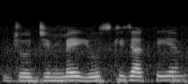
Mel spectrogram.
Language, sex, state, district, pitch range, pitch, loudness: Hindi, female, Bihar, Bhagalpur, 175-195 Hz, 185 Hz, -24 LUFS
